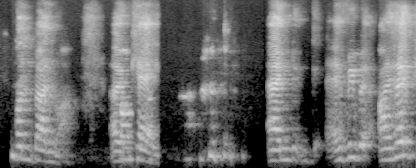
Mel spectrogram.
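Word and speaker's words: こんばんは: So is it konbanwa? Yeah, that's right. Konbanwa.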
